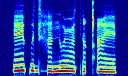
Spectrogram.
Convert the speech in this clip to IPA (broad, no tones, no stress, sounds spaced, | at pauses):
ɛ p ɯ d h a n u ʕ ɒ t ɾ ɨ qʼ ɛ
